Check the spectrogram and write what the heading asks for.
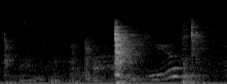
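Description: A single sharp knock about a second in as a corded heat gun is handed across the table and lifted. Light handling sounds come before it.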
